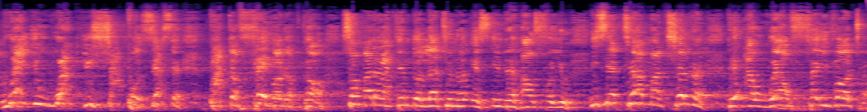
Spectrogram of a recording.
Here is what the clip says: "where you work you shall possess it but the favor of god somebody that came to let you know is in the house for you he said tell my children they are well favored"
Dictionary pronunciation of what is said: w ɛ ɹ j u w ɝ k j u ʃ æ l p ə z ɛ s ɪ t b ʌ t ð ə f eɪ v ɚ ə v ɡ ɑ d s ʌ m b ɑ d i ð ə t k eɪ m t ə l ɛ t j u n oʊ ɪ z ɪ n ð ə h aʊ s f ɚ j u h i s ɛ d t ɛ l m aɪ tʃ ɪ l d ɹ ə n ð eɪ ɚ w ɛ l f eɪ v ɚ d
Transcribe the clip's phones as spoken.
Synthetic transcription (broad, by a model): w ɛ j u w ɝ k j u ʃ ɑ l p ə z ɛ s ɪ t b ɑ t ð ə f eɪ v ɚ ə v ɡ ɑ d s ʌ m b ɑ d i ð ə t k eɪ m t ə l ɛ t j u n oʊ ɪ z ɪ n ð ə h aʊ s f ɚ j u h i s ɛ d t ɛ l m aɪ tʃ ɪ l d ɹ ə n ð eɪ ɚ w ɛ l f eɪ v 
